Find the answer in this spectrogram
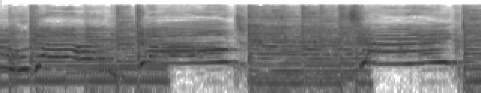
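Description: A three-string Loog guitar strummed through simple chords, with a gliding melody line above the chords. The low chord tones drop out twice, briefly, about halfway through and again near the end.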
